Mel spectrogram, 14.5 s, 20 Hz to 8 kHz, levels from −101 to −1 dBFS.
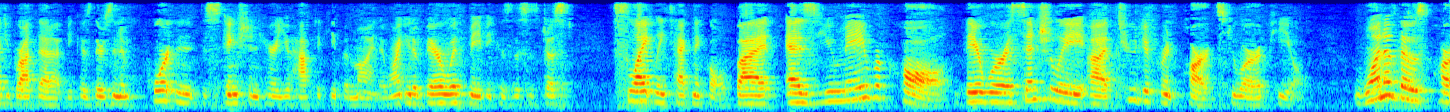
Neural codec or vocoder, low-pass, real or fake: none; 7.2 kHz; real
